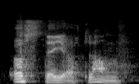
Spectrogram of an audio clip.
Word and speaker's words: Östergötland: Is how is it pronounced? Östergötland.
